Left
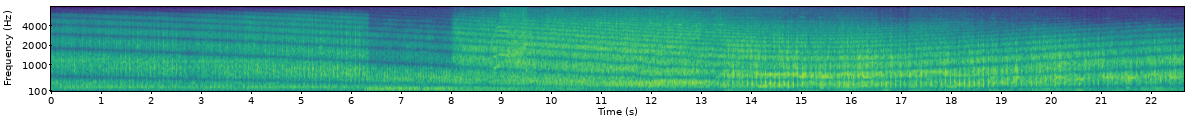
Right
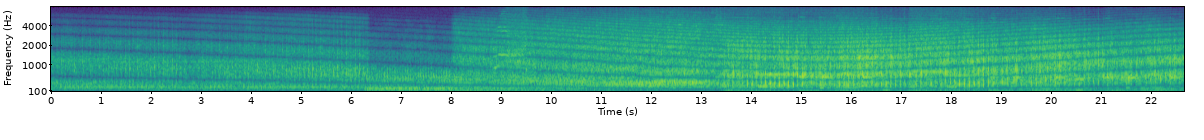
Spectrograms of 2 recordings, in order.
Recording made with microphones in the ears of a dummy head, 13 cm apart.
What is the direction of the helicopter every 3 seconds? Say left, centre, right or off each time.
left, left, left, left, centre, right, right, right.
